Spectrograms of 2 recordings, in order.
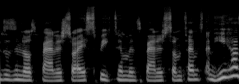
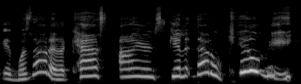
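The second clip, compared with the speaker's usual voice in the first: high-pitched, rising mock panic; mock alarm; 10 semitones higher, 4 dB louder than usual. Acting out dodging a thrown skillet, mock alarm. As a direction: squeak it out in comic disbelief.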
